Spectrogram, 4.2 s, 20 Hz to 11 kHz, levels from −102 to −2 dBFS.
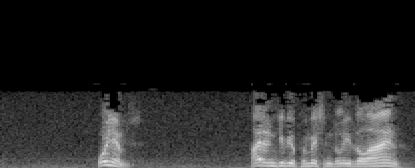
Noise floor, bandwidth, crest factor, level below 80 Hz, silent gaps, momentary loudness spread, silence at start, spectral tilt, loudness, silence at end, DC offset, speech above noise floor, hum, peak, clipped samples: -57 dBFS; 5.2 kHz; 20 dB; -60 dBFS; none; 8 LU; 0.95 s; -10 dB/octave; -23 LUFS; 0.15 s; under 0.1%; 34 dB; none; -6 dBFS; under 0.1%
